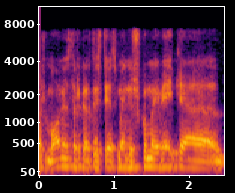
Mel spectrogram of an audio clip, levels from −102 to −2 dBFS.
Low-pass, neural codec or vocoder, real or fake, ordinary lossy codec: 7.2 kHz; codec, 16 kHz, 4 kbps, FreqCodec, larger model; fake; MP3, 64 kbps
